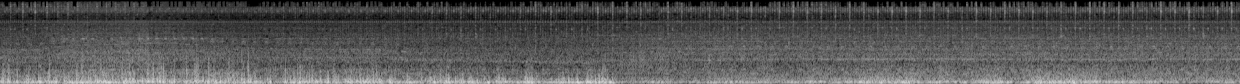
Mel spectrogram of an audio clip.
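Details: 1993 Ford Ranger 3.0 V6 at idle: a low, lumpy idle with an uneven beat and occasional stumbles while the misfiring cylinder is traced. The owner suspects cylinder 3 or a front cylinder, and compression does not seem low; unconfirmed.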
